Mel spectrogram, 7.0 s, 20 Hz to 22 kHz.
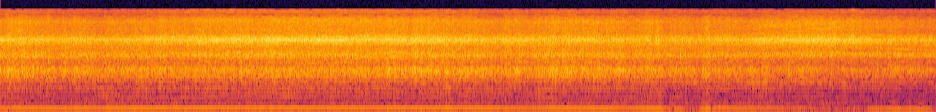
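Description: Suzuki GSX-R1000 K5's inline-four engine running at a steady high speed under throttle, with a high-pitched whine and wind noise over the bike at track speed. Its pitch dips briefly about five seconds in, then steps down near the end.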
